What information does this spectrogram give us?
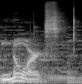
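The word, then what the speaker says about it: gnorcs: all of nasty norcs nors have a silent G in front of their spelling so step right this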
